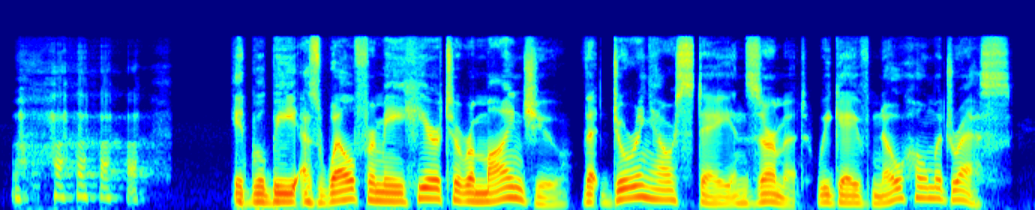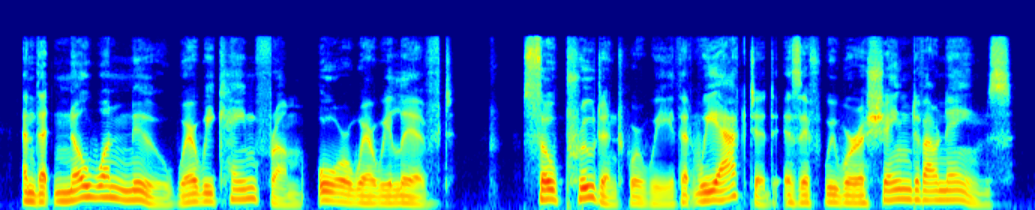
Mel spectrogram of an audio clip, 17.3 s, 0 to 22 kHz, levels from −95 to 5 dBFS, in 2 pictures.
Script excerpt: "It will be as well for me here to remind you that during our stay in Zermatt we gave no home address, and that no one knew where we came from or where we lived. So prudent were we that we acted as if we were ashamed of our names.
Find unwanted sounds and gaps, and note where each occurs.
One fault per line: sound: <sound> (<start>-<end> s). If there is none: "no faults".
sound: laugh (0.1-1.4 s)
